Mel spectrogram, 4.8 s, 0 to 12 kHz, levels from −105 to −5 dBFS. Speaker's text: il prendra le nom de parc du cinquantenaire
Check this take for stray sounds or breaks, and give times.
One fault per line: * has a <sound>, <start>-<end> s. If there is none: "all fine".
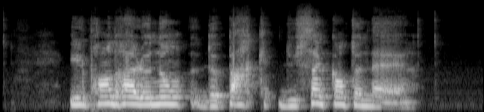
all fine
